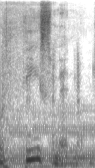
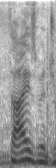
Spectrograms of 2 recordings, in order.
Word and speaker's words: Theismann: My favorite piece of trivia is that Joe Theismann won the Heisman, but up until that point, His name was actually pronounced Joe Theismann. – Joe Theismann? – Yeah, he changed it to Theismann to rhyme with Heisman.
